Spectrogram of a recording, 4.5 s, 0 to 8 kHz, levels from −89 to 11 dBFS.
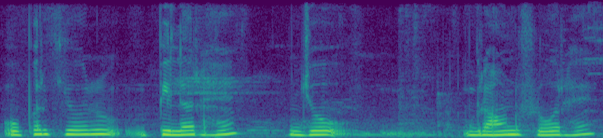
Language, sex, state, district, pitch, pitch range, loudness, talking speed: Hindi, female, Uttar Pradesh, Lucknow, 225 Hz, 210-240 Hz, -15 LUFS, 120 wpm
